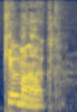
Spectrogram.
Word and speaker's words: Kilmarnock: Är det, är det Kilmarnock eller Kilmarnock? Kilmarnock. Jag gillade den första bäst. – Kilmanock. – Kilmanock. – Ja, vi slår fast Kilmarnock.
